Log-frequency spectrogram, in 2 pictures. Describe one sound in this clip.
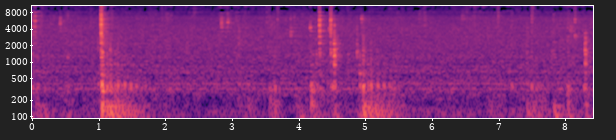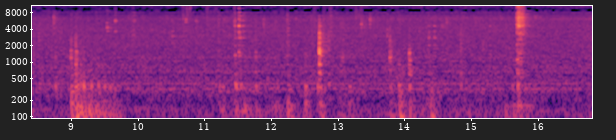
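A plate presses down on fried plantain slices, thumping on a wooden board.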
